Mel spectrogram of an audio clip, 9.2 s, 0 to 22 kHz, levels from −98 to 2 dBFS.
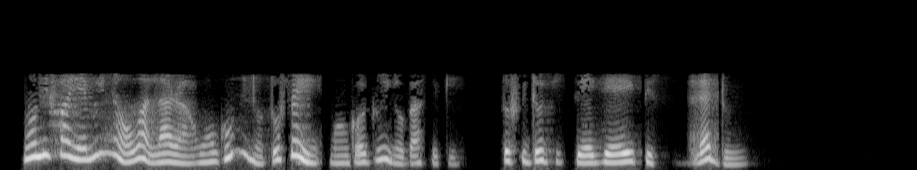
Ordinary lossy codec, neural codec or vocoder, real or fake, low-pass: AAC, 16 kbps; codec, 16 kHz, about 1 kbps, DyCAST, with the encoder's durations; fake; 3.6 kHz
